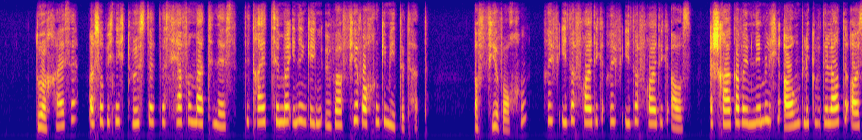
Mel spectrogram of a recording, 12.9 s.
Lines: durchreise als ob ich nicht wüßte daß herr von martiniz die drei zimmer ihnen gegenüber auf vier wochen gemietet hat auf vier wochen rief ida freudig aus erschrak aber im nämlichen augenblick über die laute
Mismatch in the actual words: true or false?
true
